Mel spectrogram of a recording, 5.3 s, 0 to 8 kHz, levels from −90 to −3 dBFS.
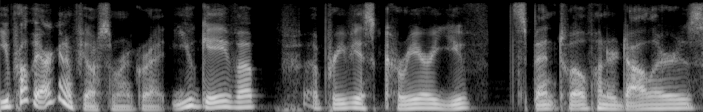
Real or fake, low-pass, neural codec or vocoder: real; 7.2 kHz; none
